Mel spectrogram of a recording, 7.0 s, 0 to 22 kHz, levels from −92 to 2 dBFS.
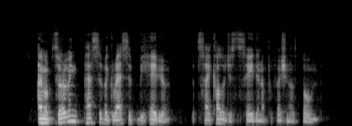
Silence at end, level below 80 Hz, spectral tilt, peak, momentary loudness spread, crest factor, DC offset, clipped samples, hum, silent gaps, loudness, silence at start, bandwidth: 0.7 s; -68 dBFS; -6.5 dB/octave; -6 dBFS; 14 LU; 24 dB; under 0.1%; under 0.1%; none; 6.00-6.05 s; -29 LUFS; 0.75 s; 8 kHz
